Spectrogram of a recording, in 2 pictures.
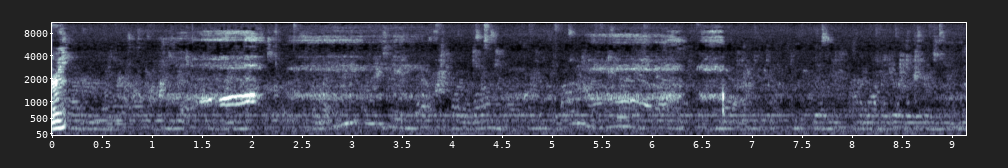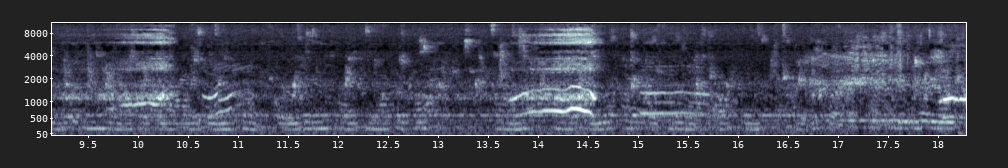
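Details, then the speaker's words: Chicken (hen) majorly wheezing with raspy, snoring-like breathing and brief squeaky whistles; no runny eyes or nasal discharge; something had been applied to her; wheezing. "She doesn't have runny eyes or snotty nose or anything. She's just majorly wheezing."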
